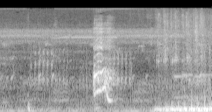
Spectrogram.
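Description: Cartoon sound effect: a loud, low, fast-pulsing rumble starts about one and a half seconds in and keeps going, with a faint steady tone above it. Before it there is a quiet stretch with a brief exclaimed 'O'.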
